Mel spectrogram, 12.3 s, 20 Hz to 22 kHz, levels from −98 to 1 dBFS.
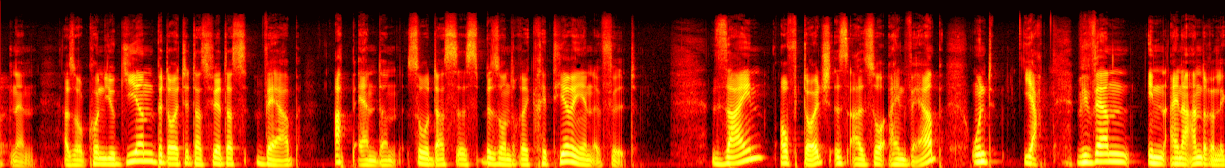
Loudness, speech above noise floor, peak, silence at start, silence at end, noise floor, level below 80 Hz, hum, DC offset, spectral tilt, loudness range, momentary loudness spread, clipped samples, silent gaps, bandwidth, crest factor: -19 LUFS; 34 dB; -2 dBFS; 0 s; 0 s; -52 dBFS; -56 dBFS; none; under 0.1%; -5.5 dB/octave; 3 LU; 11 LU; under 0.1%; none; 15 kHz; 18 dB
